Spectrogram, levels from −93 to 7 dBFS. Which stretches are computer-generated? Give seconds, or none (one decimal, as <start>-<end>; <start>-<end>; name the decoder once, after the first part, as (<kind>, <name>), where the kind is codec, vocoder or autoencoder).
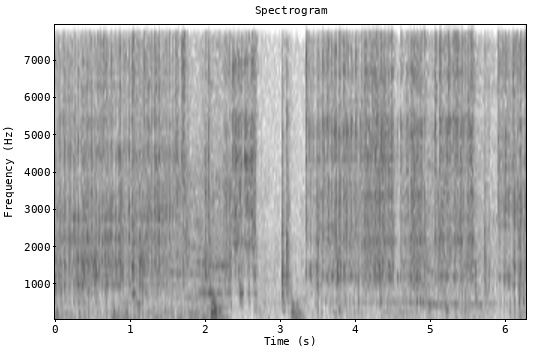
3.1-3.7 (vocoder, Vocos); 4.3-6.3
